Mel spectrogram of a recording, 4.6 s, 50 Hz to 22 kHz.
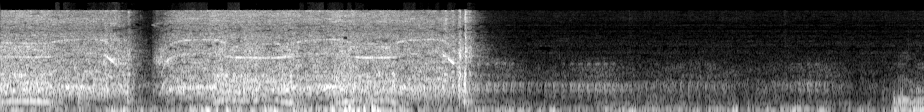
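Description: A power drill spins a wire brush against the control arm bushing bores of a 2006 Dodge Magnum, a loud steady grinding whir that cuts off abruptly, leaving a quieter hum of shop background.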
